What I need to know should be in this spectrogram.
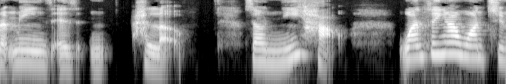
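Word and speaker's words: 你好: So ni hao. One thing I want to mention is that it's not ni hao. The way that you pronounce A and O together is similar to the te reo pronunciation, so it's ni hao.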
